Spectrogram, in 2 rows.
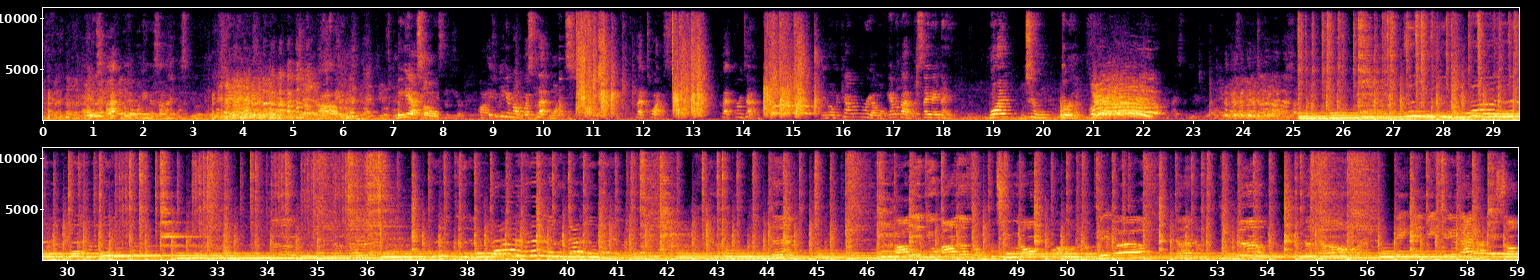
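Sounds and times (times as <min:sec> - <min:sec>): bass notes: 0:25.0 - 0:59.0
drum kit and tambourine beat: 0:25.1 - 0:59.0.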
